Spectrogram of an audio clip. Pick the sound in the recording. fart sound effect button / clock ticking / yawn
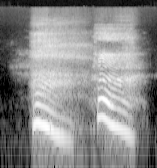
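yawn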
